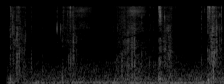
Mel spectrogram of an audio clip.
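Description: Faint crunching footsteps in snow, a few soft irregular steps.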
